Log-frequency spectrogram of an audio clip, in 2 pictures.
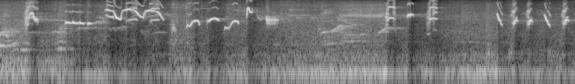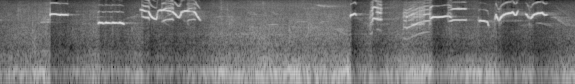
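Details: Energetic oriental magpie-robin song for training other magpie-robins: rapid bursts of varied whistles, rising and falling slurred notes and sharp chips, repeated in clusters through the whole stretch, with a low background hum.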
